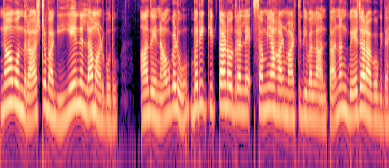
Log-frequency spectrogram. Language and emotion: Kannada, sad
